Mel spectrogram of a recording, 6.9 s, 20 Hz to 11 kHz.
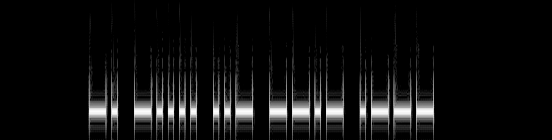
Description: Morse code, heard as a keyed tone, about 17 wpm, 700 Hz. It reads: N6UQJ
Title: USA Call Signs 17wpm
